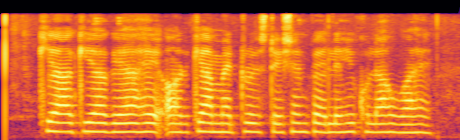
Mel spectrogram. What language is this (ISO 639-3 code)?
urd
